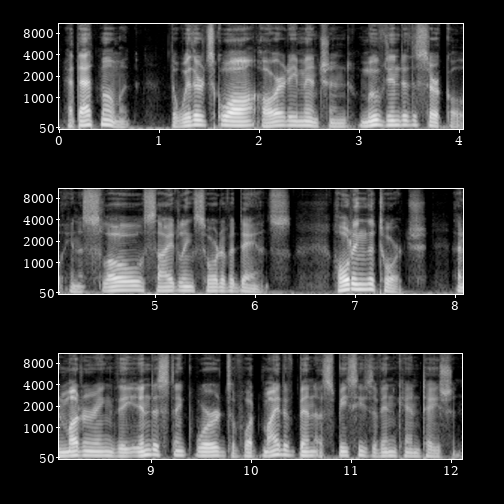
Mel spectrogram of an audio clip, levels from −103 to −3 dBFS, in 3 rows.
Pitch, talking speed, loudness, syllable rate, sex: 110 Hz, 185 wpm, -21 LUFS, 5.4 syllables/s, male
